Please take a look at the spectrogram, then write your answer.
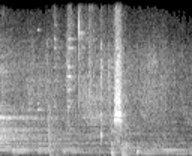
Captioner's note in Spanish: suspiros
